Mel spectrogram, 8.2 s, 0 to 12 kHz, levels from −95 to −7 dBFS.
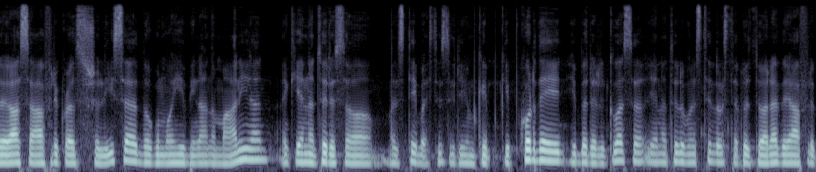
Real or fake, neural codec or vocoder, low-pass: fake; codec, 24 kHz, 0.9 kbps, WavTokenizer, medium speech release version 1; 10.8 kHz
